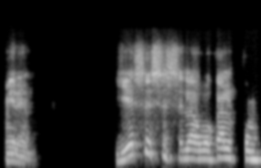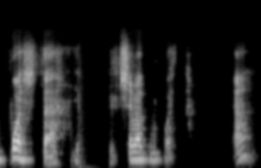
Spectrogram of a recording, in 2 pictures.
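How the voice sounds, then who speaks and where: A man's voice: on the high side, big pitch swings, slow pace, fairly bright tone, no echo. A man teaching an online Hebrew grammar class, explaining step by step and often checking that students follow.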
